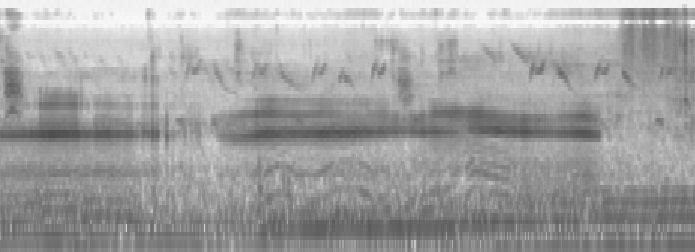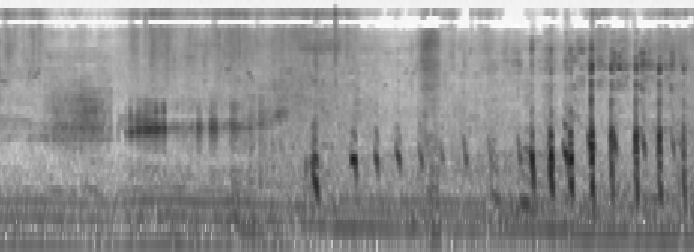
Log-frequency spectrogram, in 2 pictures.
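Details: A hyena, submissive to a larger female, gives wavering, tonal whines, then breaks into rapid, pulsed giggling as a submissive call.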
